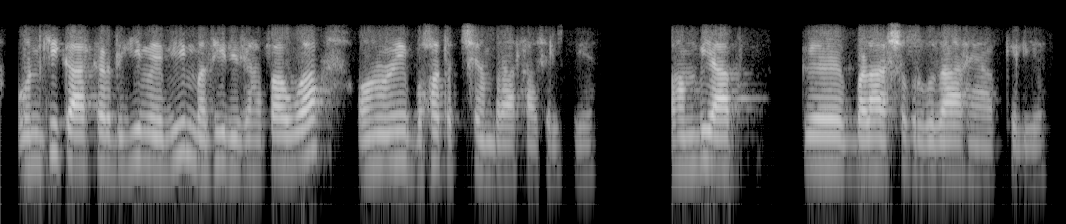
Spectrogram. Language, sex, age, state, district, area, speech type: Urdu, male, 18-30, Delhi, South Delhi, urban, conversation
